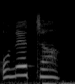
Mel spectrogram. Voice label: shonen onechan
